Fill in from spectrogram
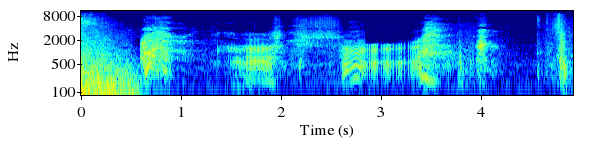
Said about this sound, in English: Woof, woof, woof.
